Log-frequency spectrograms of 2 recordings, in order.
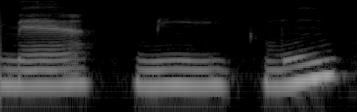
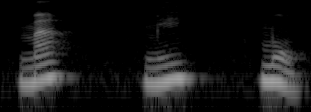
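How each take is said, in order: First: The vowels are drawn out long. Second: The vowels are kept short. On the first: The speaker calls it wrong. "we do not say ma mi mu. There will be mad" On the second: The speaker calls it right. "No mad whatsoever"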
